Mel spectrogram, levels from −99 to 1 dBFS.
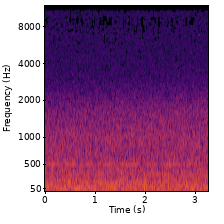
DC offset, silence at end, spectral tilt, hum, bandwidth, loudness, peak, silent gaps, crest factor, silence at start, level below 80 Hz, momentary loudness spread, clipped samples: under 0.1%; 0 s; -7.5 dB/octave; none; 11.5 kHz; -40 LUFS; -26 dBFS; none; 12 dB; 0 s; -44 dBFS; 1 LU; under 0.1%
